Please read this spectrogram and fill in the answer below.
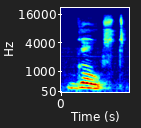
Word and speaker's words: ghost: And a middle word with the silent H would be ghost, ghost.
